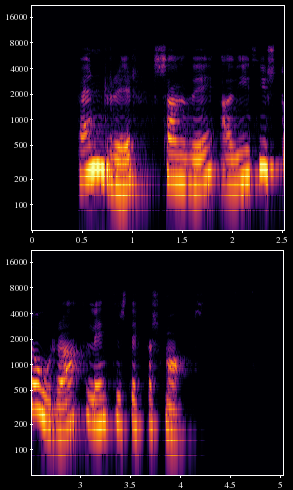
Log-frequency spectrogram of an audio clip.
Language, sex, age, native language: Icelandic, female, 50-59, Icelandic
